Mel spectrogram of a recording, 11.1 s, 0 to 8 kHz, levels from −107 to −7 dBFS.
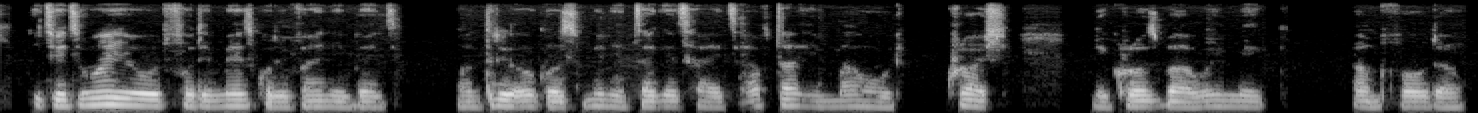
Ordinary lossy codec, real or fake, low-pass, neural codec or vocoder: none; real; 7.2 kHz; none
